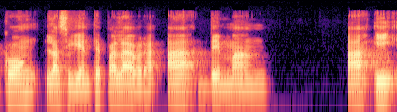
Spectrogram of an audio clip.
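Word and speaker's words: demain: la siguiente palabra a demand a i n como les dije que se pronunciaba a i n Oh an nasal una a y una n pero nasal an No necesariamente me tengo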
